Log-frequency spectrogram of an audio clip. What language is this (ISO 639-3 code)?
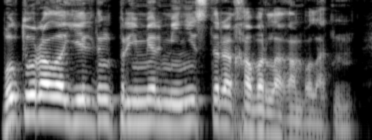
kaz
